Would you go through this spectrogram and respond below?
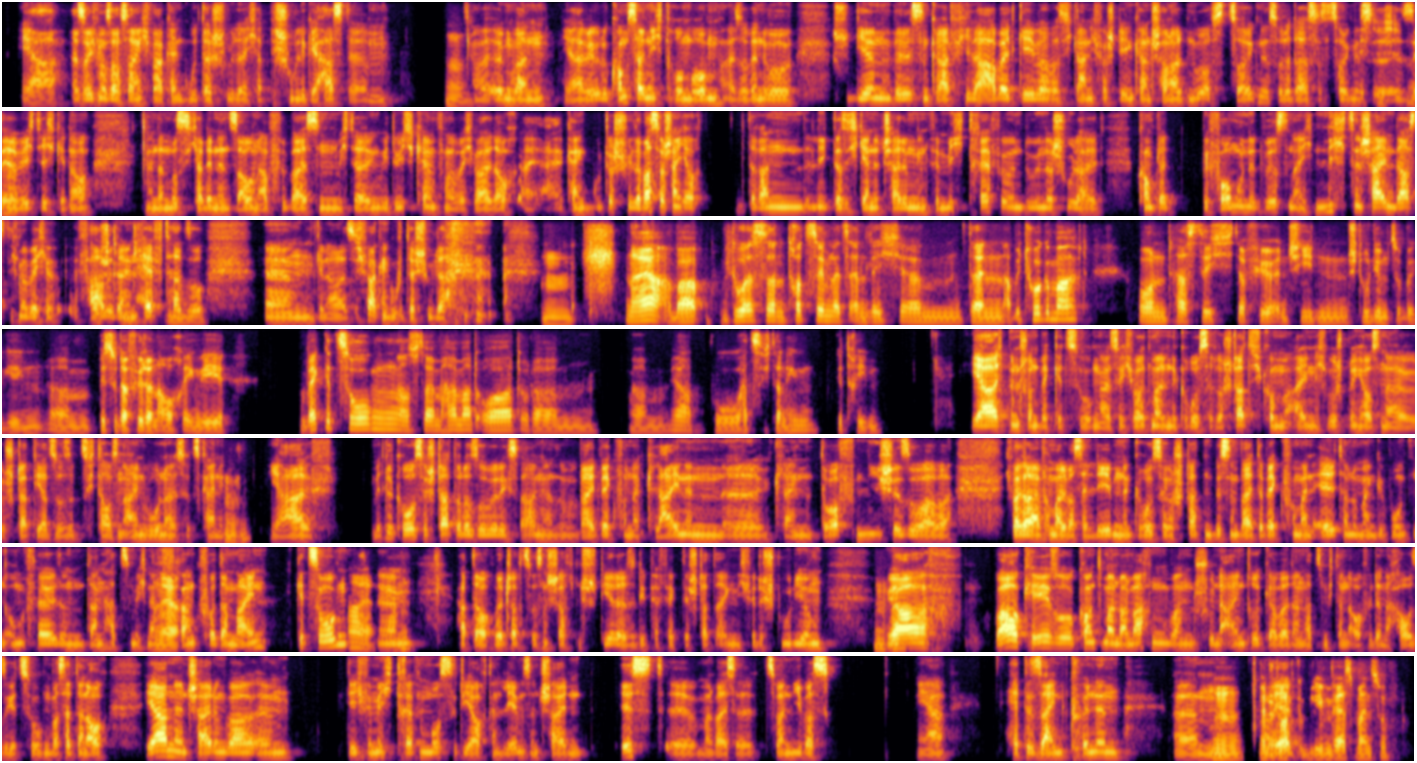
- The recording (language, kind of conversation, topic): German, podcast, Wann hast du zum ersten Mal wirklich eine Entscheidung für dich selbst getroffen?
- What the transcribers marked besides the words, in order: other background noise; stressed: "nichts"; chuckle; other noise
